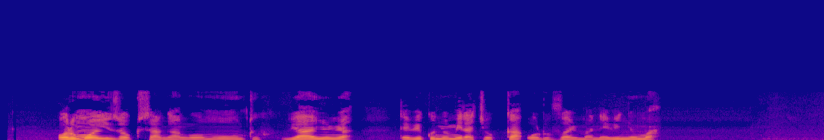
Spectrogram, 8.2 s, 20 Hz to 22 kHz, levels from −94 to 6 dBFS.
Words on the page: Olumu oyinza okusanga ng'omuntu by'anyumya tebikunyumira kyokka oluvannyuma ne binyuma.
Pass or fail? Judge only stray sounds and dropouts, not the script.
pass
